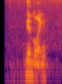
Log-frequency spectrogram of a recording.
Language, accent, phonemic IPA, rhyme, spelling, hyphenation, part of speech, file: English, General American, /ˈnɪblɪŋ/, -ɪblɪŋ, nibling, nib‧ling, noun, En-us-nibling.mp3
- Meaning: Used especially as a gender-neutral term: the child of one's sibling or sibling-in-law; one's nephew or niece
